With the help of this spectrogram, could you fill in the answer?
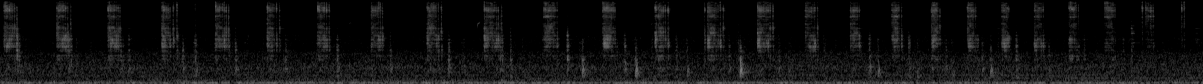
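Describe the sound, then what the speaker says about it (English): A ratchet wrench turns a bolt on a motorcycle clutch, probably a KE100, with a long run of evenly spaced, close, crisp clicks across the whole stretch. "these ratchet wrenches make things a lot nicer"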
